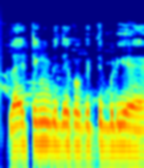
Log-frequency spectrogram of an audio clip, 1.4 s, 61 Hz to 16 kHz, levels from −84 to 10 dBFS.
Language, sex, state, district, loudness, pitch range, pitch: Rajasthani, male, Rajasthan, Churu, -14 LUFS, 125-135 Hz, 130 Hz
